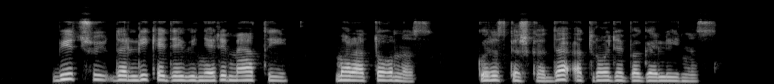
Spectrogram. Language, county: Lithuanian, Panevėžys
